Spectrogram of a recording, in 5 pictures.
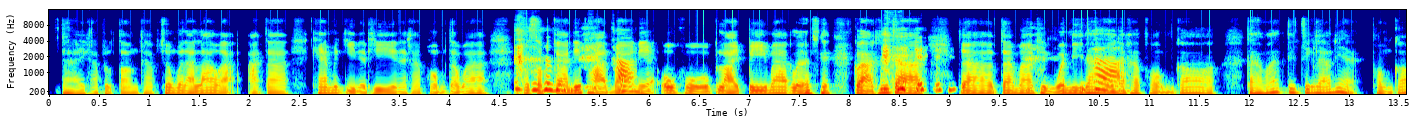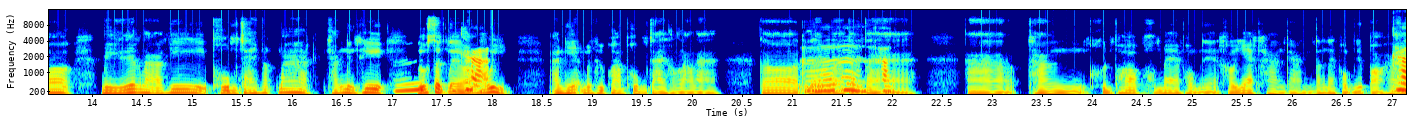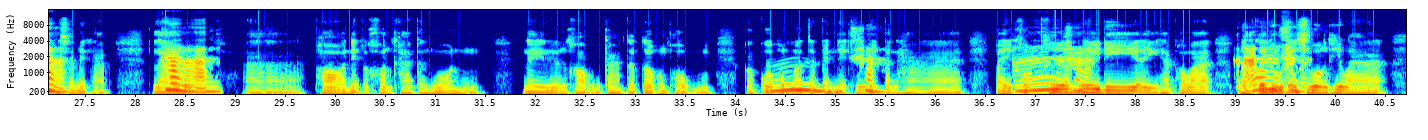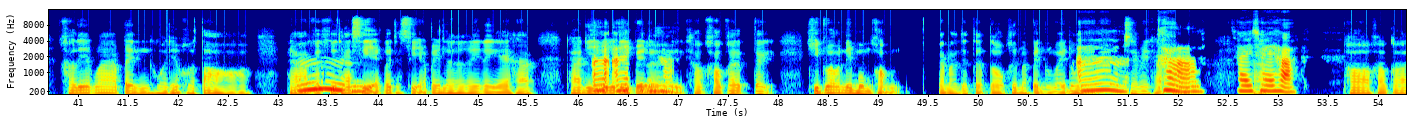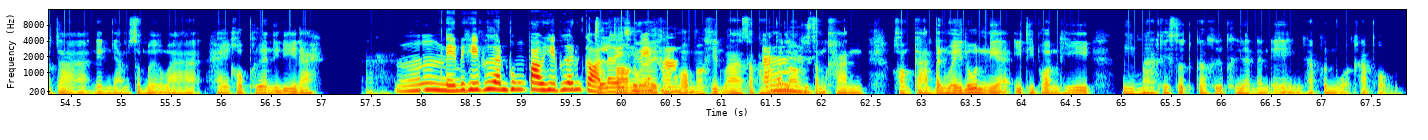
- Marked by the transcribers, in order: distorted speech; chuckle; chuckle; other background noise; mechanical hum; background speech; static; tapping
- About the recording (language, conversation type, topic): Thai, unstructured, อะไรคือสิ่งที่ทำให้คุณภูมิใจในตัวเอง?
